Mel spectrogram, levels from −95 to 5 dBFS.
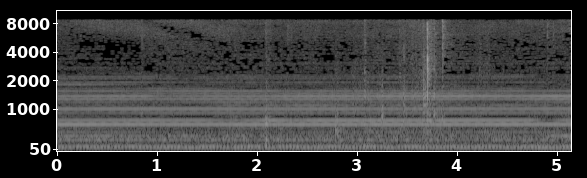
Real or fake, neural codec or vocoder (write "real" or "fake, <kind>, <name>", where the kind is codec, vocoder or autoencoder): real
